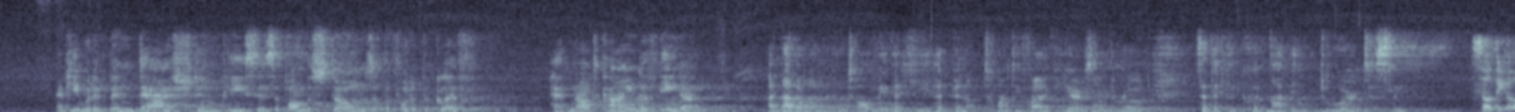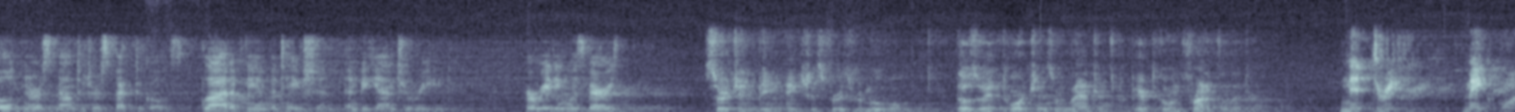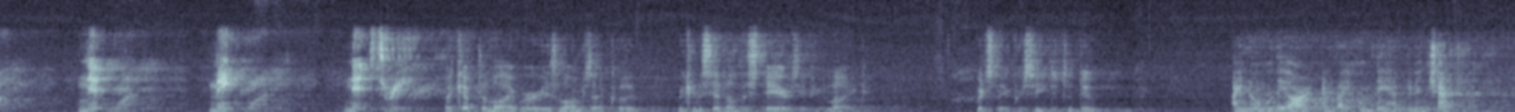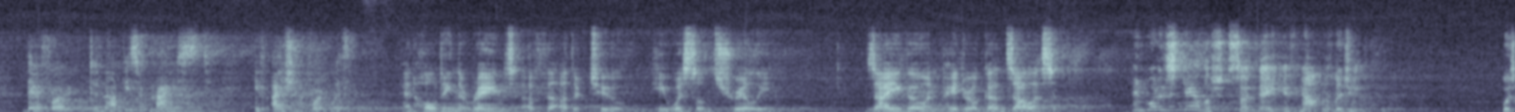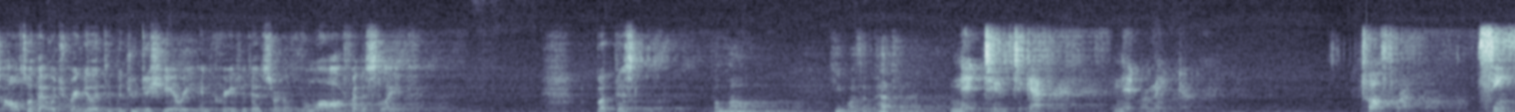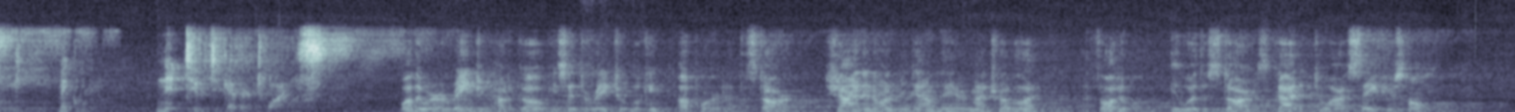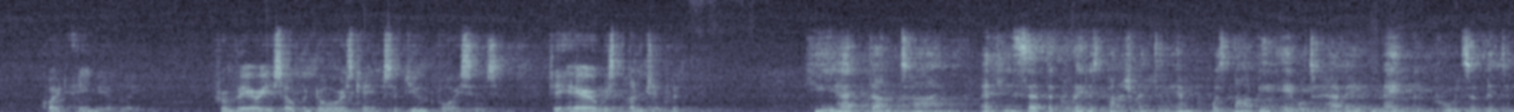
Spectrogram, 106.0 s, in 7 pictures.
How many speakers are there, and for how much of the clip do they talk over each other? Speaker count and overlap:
nine, no overlap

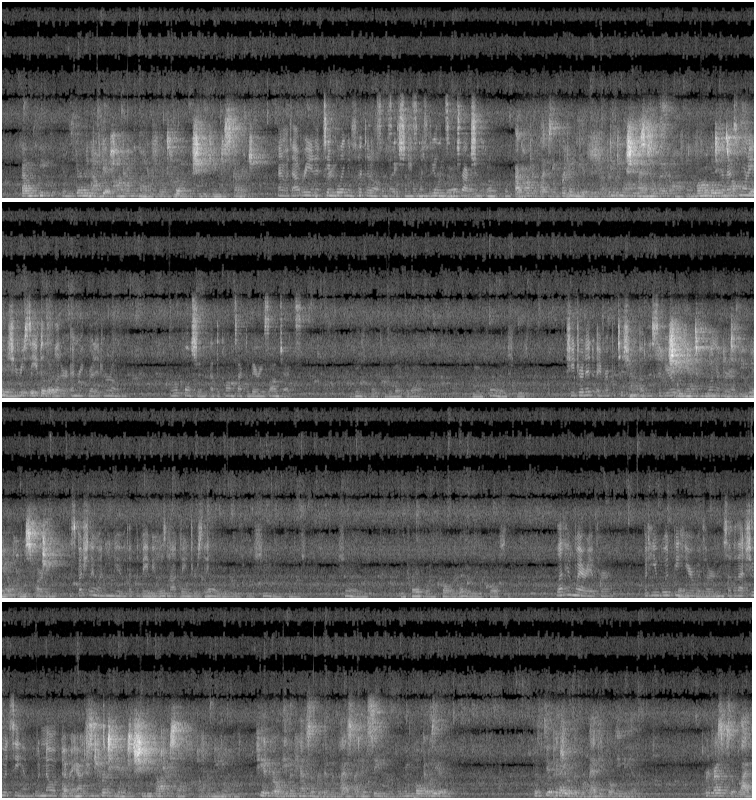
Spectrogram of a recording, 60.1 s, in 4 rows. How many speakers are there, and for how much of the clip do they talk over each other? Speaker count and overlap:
six, about 33%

